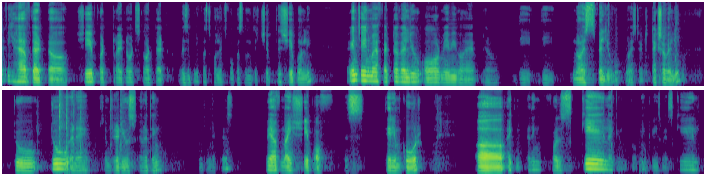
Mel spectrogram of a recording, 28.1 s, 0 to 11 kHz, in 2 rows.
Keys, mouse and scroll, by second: 1.8 click, 3.2-3.6 scroll up 4, 5.6-8.5 shift+middle drag, 9.0-11.9 middle drag, 11.9-13.4 drag, 13.4-14.8 middle drag, 14.8 click, 17.6 click, 18.4-22.5 shift+middle drag, 25.2-28.0 drag.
